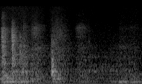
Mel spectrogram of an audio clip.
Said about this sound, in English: Close that door.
